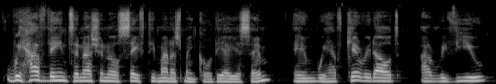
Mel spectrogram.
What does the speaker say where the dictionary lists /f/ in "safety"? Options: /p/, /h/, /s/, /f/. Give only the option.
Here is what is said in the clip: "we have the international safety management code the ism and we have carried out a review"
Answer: /f/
